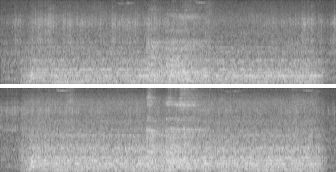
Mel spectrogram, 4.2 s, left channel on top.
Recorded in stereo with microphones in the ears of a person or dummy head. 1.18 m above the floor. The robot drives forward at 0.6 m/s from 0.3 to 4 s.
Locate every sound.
1.8 s throat clearing: 75° right (ahead or behind), 2.5 m; by 2.6 s 80° right, 2.5 m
